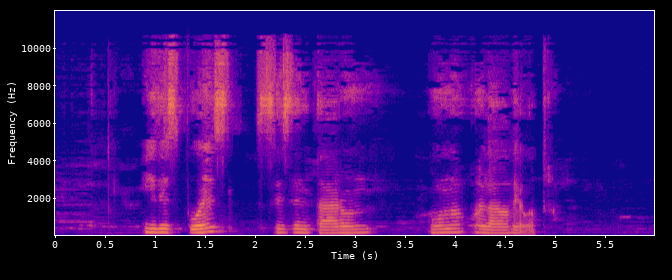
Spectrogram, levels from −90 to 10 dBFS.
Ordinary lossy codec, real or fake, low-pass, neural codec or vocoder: AAC, 32 kbps; fake; 10.8 kHz; codec, 44.1 kHz, 2.6 kbps, SNAC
